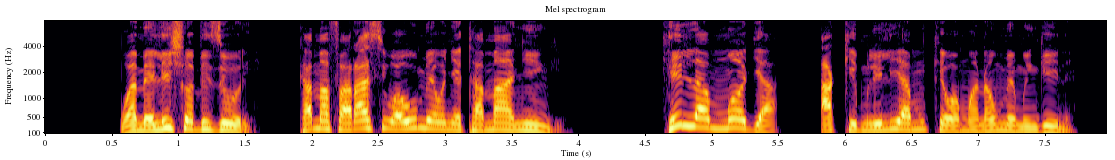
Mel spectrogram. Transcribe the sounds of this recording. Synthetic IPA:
wamɛliʃwavizuɾḭ | kamafaɾasiwaumɛwɛɲɛtamaːɲiŋɡi | kilam̩mɔʄaː | kim̩liliam̩kɛwamwanaumɛmwiŋɡinɛ̰

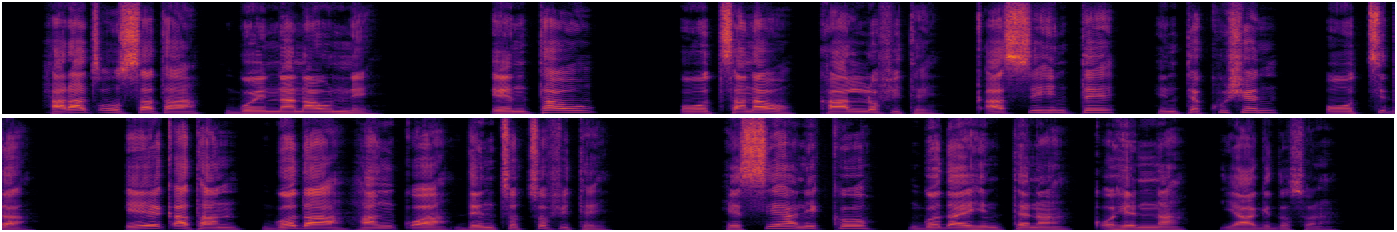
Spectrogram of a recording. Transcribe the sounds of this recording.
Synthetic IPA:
hɐɾɐt͡sʼo̞ːsːɐt̪ɐɡɔjnːɐnɐwnːɛ̰ | ʔɛnt̪ːɐw | o̞ːt͡sːɐnɐwkaːlːɔfɪt̪ɛ̰kʼɐsːɪhɪnt̪ːɛ | hɪnt̪ːɛkʊʃɛn | o̞ːt͡sːɪd̪ɐ̰ | ʔeːkʼɐt̪ɐnɡɔd̪aːɦɐŋkʼːɔwaːd̪ɛnt͡sːɔt͡sːɔfɪt̪ɛ̰ | hɛsːɪhɐnɪkːɔ | ɡɔd̪ɐjhɪnt̪ːɛnɐkʼɔɦɛnːɐ | jaːɡɪd̪ɔsɔ̰nɐ̰

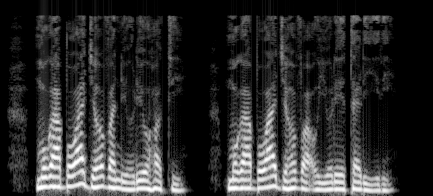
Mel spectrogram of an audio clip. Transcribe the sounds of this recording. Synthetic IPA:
moɣaːbɔwad͡ʒɛhɔvaneoɾeoɦɔti | moɣaːbɔwad͡ʒɛhɔvaʔoioɾeːtɛɾiːɾe

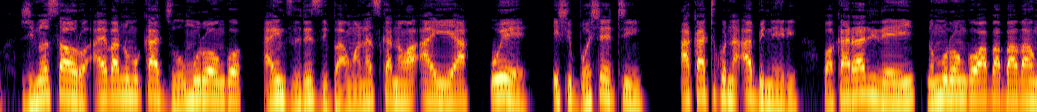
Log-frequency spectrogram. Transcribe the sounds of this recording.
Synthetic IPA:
ʐino̞sauɾoʔaiʋano̞mukad͡ziwo̞muɾo̞ŋɡo̞ | ɦainziɾizibʱamwanasi̥kanawaʔːiːja | uje̞ | iʃibʱo̞ʃe̞ti | akatikunaʔabʱine̞ɾi | wakaɾarire̞ino̞muɾo̞ŋɡo̞waɓaɓaʋaːŋɡu

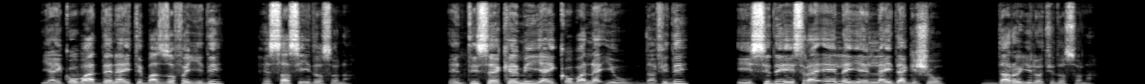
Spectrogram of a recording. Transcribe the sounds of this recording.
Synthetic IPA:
jɐjkʼːoːbɐːd̪ːɛnɐjt̪ɪbɐzːɔfɛjɪd̪ɪ | hɛsːɐsɪɪd̪ɔsɔnɐ | ʔɛnt̪ːɪseːkemɪjɐjkʼoːbɐnɐʔɪjud̪ɐfɪd̪ɪ | iːsːɪd̪ɪɪsɾaːʔe̞ːlɛje̞ːlːɐjɪd̪ɐɡɪʃɔ | d̪ɐɾɔjɪlɔt̪ːɪd̪ɔsɔnɐ

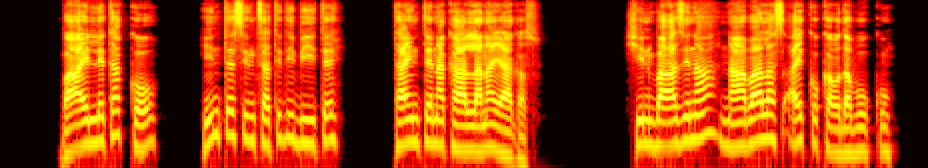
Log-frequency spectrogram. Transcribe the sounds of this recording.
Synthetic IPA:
bɐːjlːɛt̪ɐkːɔ | hɪnt̪ːɛsɪnt͡sːɐt̪ɪd̪ɪbiːt̪ɛ | t̪ɐhɪnt̪ːɛnɐkaːlːɐnɐjaːɡɐ̰s | ʃɪnbɐːzɪnɐnaːbaːlɐsɐjkːɔkːɐɔd̪ɐbuːkːʊ

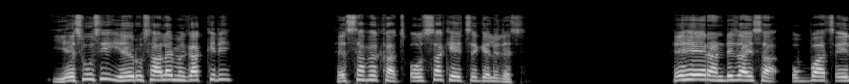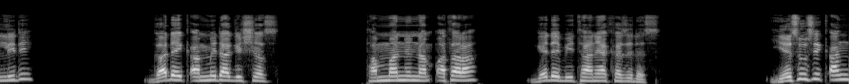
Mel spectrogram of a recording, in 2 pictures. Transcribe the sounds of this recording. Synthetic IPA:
jɛsuːsɪjɛɾʊsaːlɐmɛɡɐkːɪd̪ɪ | hɛsːɐfɛkːɐt͡sʼo̞ːsːɐke̞ːt͡sːɛɡɛlɪd̪ɛs | hɛhe̞ːɾɐnd̪ɪzɐjsːɐʊbːaːt͡sʼe̞ːlːɪd̪ɪ | ɡɐd̪ɛjkʼɐmːɪd̪ɐɡɪʃːɐs | t̪ɐmːɐnːɛnɐmʔɐt̪ɐɾɐ | ɡɛd̪ɛbiːt̪aːnɪjakɛzɪd̪ɛs | jɛsuːs̬ɪkʼɐŋ

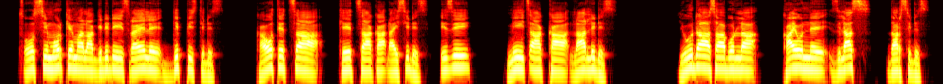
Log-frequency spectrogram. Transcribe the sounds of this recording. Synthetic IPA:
t͡sʼo̞ːsːɪmɔɾkːɛmɐlɐɡɪd̪ɪd̪ɪɪsɾaːʔelɛd̪ɪpːɪst̪ːɪd̪ɛs | kɐwɔt̪ɛt͡sːaː | ke̞ːt͡sːaːkːɐɗɐjsːɪd̪ɛs | ɪzɪ | miːt͡sʼaːkːɐlaːlːɪd̪ɛs | jʊhʊd̪aːsaːbɔlːɐ | kɐjɔnːɛzɪlɐs | d̪ɐɾsɪd̪ɛs

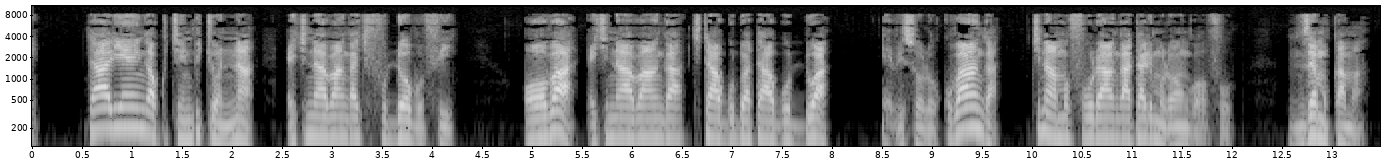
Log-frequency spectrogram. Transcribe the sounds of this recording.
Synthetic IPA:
talje̞ːŋɡaku̥ciːntuco̞nːa | e̞cinaːβaːŋɡaci̥fudːo̞ːβufi | oβae̞cinaːβaːŋɡaci̥taːɡudwataːɡudːwa | e̞̰βiso̞lo̞kuβaːŋɡa̰ | cinamufuːlaːŋɡaːtalimulo̞ːŋɡo̞̰ːfṵ | nze̞mukama̰

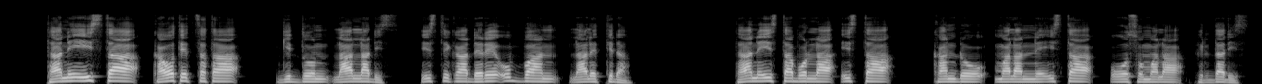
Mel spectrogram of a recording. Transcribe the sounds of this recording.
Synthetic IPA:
t̪ɐnɪɪst̪ːɐkɐwɔt̪ɛt͡sːɐt̪ɐ | ɡɪd̪ːɔnlaːlːɐd̪ɪs | ɪst̪ːɪkɐd̪ɛɾɛʊbːaːnlaːlɛt̪ːɪd̪ɐ̰ | t̪ɐnɪːst̪ːɐbɔlːɐʔɪst̪ːɐ | kɐnd̪ɔmɐlɐnːɛɪst̪ːɐo̞ːsɔmɐlɐpɪɾd̪ɐd̪ɪs

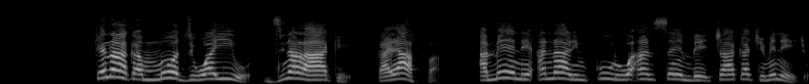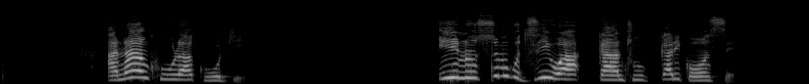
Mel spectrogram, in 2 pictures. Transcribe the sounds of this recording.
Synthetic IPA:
kɛnakam̩mɔd͡ziwaiːwɔ̰d͡zinalakɛ̰ | kajafa̰ | amɛnɛʔanalim̩kuluwaʔansɛmbɛt͡ʃakat͡ʃimɛnɛ̰ːt͡ʃɔ | anaːŋkʰulakuːtḭ | inusimukud͡ziwakantʰukalikɔːnsɛ̰

